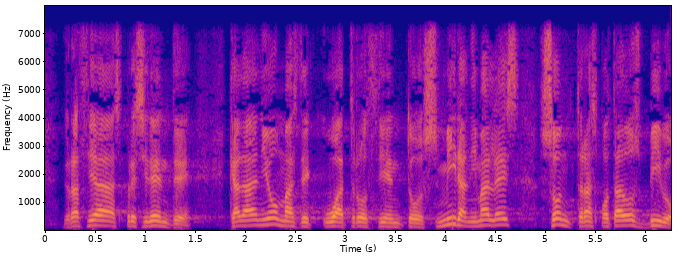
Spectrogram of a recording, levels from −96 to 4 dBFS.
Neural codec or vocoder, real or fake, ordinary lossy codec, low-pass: none; real; none; 7.2 kHz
